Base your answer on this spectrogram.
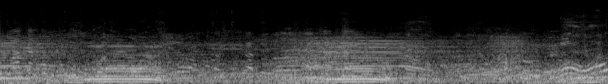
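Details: Two bellowing moos about two seconds apart from Limousin Belgian cattle on show, each a steady tone bending down at the end, over continuous crowd chatter and background music.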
